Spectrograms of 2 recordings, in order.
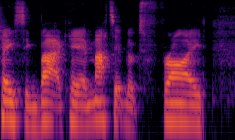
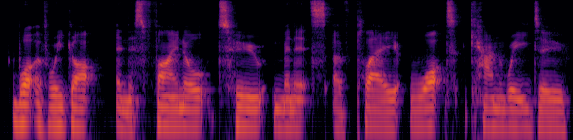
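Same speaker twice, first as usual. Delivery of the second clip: tense hush; 5 semitones lower, 7 dB quieter than usual. Real, not acted. Tense final minutes.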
